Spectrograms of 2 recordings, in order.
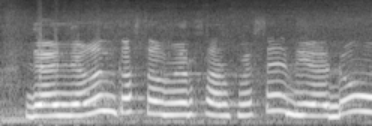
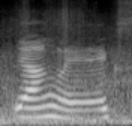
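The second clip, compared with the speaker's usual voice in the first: ordinary talk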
